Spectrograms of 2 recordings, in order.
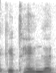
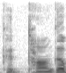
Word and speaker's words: Katanga: tries to fly to Katanga to have talks with Tshombe. And I just realized I was pronouncing it Katanga, but it's actually pronounced Katanga. Tang like the drink.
